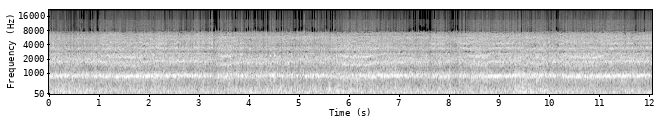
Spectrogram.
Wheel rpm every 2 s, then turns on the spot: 230, 230, 230, 230, 220, 220.
none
